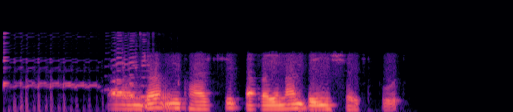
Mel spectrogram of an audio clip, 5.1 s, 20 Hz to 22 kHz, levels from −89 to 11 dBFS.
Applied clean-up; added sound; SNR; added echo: neural mask model RNNoise.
